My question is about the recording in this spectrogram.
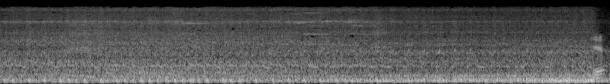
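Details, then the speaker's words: Honda Beat eSP scooter after engine rebuild fixing a rough, sewing-machine-like rattle caused by a worn connecting rod bearing and connecting rod; it starts and settles into a steady, even, smooth idle with no knocking or rattle. "sudah halus, sudah normal ya seperti ee baru lagi ya karena dalamannya ee sudah diperbaiki ya."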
